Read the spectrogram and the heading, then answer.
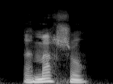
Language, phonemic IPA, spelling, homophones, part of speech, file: French, /maʁ.ʃɑ̃/, marchand, marchands / marchant / marchants, adjective / noun, Fr-marchand.ogg
- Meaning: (adjective) merchant; mercantile; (noun) seller; vendor; merchant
